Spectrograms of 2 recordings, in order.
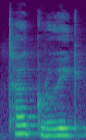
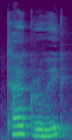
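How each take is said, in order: No difference in how they are said.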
